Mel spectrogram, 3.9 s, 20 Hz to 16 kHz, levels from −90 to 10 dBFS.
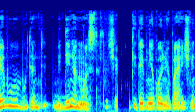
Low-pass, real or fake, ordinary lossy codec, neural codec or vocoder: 14.4 kHz; real; MP3, 48 kbps; none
